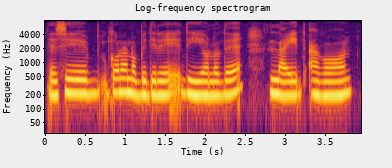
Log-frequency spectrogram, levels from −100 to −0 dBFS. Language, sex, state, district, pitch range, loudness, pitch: Chakma, female, Tripura, Unakoti, 200-220 Hz, -12 LUFS, 210 Hz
